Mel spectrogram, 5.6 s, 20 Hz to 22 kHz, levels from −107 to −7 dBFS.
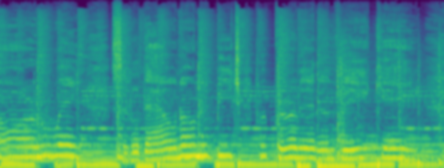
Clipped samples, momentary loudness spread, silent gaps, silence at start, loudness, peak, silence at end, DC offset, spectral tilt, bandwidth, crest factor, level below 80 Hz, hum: under 0.1%; 4 LU; none; 0 s; -16 LUFS; -2 dBFS; 0 s; under 0.1%; -6.5 dB/octave; 19 kHz; 12 dB; -20 dBFS; none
